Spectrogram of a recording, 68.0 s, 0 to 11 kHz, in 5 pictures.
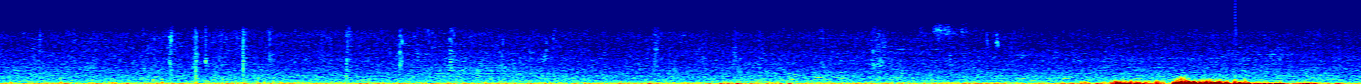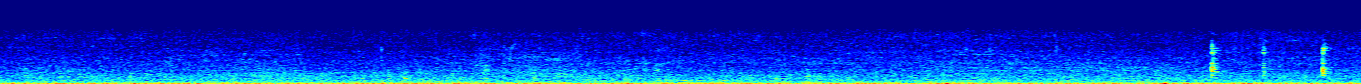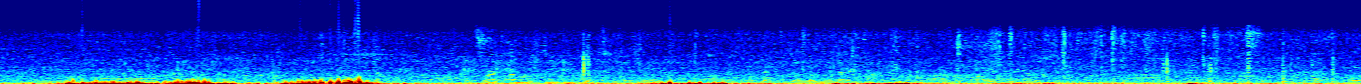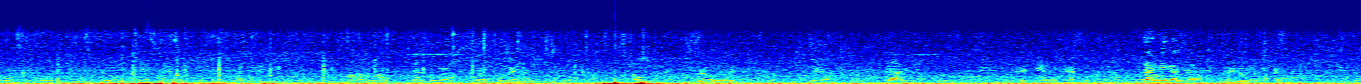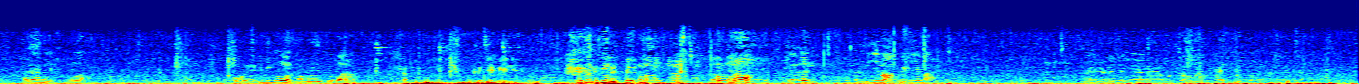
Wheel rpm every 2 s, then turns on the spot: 0, 0, 0, 0, 0, 0, 0, 0, 0, 0, 0, 0, 0, 0, 0, 0, 0, 0, 0, 0, 0, 0, 0, 0, 0, 0, 0, 0, 0, 0, 0, 0, 0, 0.
none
